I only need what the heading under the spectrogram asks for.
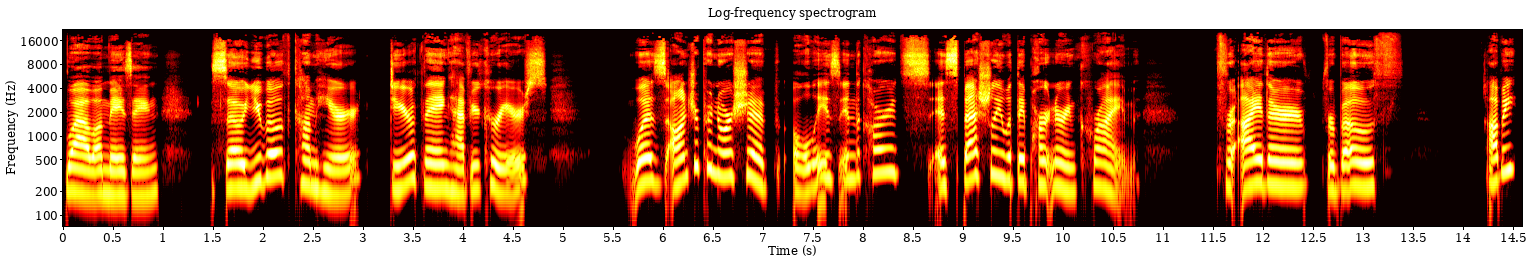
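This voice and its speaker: A woman's voice: fairly high pitch, lively intonation, slow, fairly bright tone, clean tone, dry recording, studio quality. A woman hosting a company podcast, reading an upbeat scripted intro and then questioning her guests with enthusiasm. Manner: upbeat, enthusiastic, slightly sing-song delivery. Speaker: podcast host.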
